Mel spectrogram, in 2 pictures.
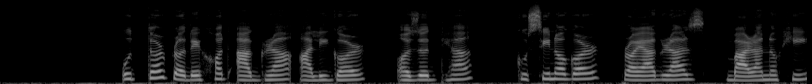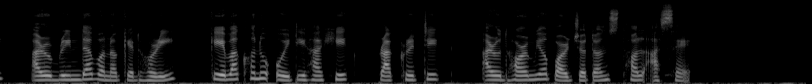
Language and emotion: Assamese, neutral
